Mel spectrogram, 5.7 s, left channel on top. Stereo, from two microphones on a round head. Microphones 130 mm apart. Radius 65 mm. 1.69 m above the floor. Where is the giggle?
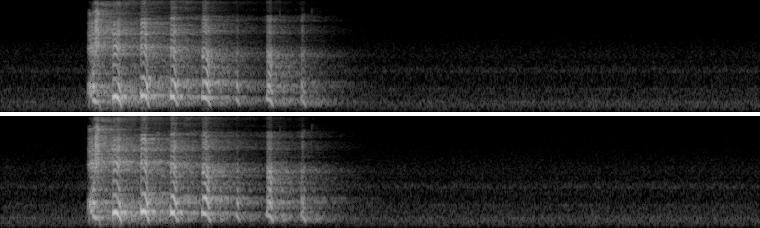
5° left (ahead or behind), 0.6 m.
